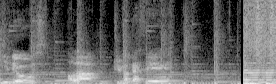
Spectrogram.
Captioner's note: Mandarin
